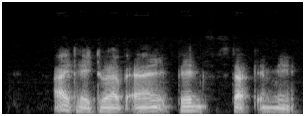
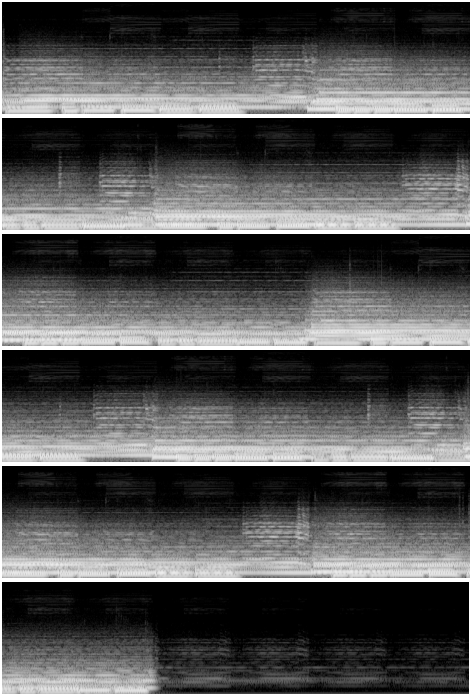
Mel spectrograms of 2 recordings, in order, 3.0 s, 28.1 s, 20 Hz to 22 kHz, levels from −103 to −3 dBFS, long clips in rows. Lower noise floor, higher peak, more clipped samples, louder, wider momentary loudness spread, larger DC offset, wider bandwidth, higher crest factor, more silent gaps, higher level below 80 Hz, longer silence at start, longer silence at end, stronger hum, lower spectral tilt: second, -47 dBFS vs -73 dBFS; second, -6 dBFS vs 0 dBFS; neither; second, -28 LUFS vs -16 LUFS; first, 8 LU vs 5 LU; neither; first, 5 kHz vs 4.4 kHz; first, 22 dB vs 14 dB; neither; second, -60 dBFS vs -32 dBFS; first, 0.5 s vs 0 s; second, 0.1 s vs 3.15 s; neither; second, -10 dB/octave vs -12 dB/octave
